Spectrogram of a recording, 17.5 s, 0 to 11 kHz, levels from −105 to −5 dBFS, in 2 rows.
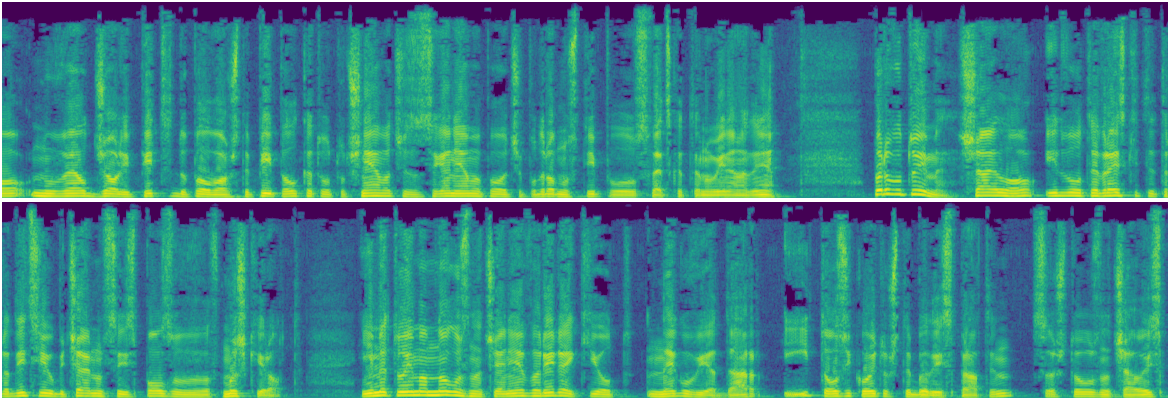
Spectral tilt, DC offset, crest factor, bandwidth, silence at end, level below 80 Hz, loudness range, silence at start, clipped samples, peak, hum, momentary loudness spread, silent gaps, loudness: -5 dB/octave; 0.2%; 12 dB; 11 kHz; 0 s; -48 dBFS; 2 LU; 0 s; under 0.1%; 0 dBFS; none; 7 LU; none; -12 LUFS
